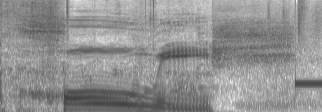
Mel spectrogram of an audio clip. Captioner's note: beep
